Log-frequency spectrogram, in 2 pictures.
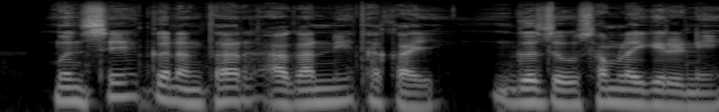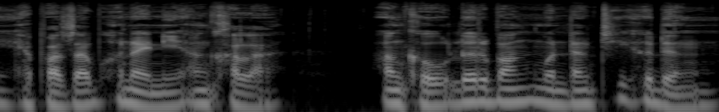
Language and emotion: Bodo, sad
